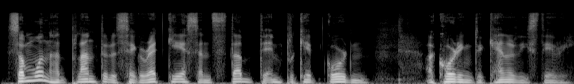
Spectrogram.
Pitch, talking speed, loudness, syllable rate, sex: 105 Hz, 165 wpm, -20 LUFS, 5.9 syllables/s, male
